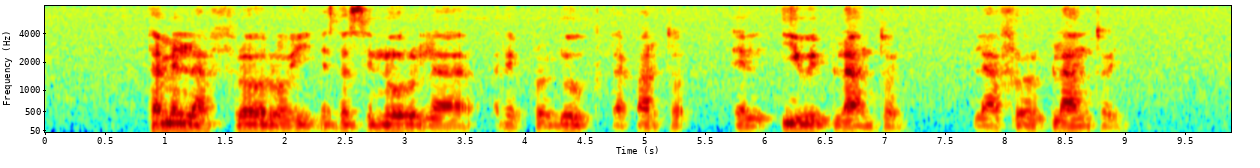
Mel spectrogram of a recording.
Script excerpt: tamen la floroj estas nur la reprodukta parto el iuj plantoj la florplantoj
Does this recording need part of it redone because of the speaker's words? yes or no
no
